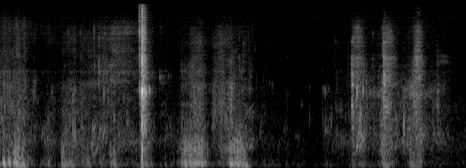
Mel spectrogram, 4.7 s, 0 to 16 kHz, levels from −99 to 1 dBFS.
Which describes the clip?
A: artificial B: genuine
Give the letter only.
A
